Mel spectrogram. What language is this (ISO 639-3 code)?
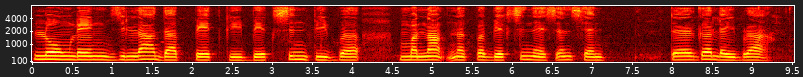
mni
